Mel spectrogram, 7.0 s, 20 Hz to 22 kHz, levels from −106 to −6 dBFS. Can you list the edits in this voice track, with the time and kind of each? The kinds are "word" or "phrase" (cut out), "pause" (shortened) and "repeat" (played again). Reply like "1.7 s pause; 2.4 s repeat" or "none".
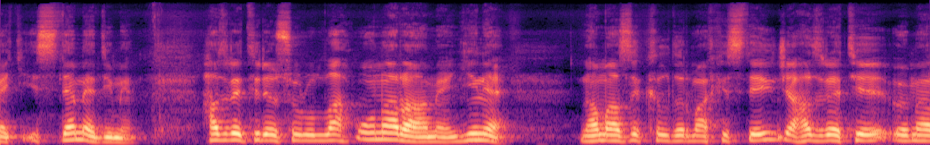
none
